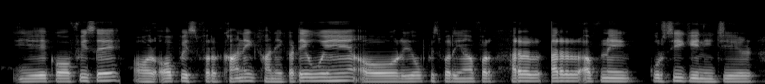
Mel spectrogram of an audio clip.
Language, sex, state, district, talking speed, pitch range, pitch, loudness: Hindi, male, Uttar Pradesh, Hamirpur, 180 wpm, 135-155 Hz, 140 Hz, -25 LUFS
